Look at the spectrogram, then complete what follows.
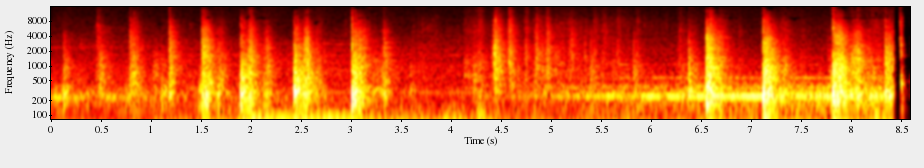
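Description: Footsteps stomping on carpeted wooden stairs: a dozen or so separate heavy thuds at uneven intervals, roughly one every half second.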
